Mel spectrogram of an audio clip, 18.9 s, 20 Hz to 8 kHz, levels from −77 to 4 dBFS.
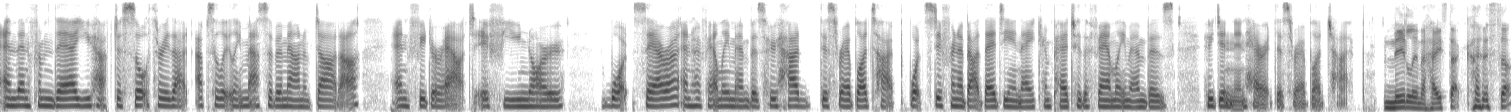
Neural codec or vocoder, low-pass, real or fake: none; 7.2 kHz; real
